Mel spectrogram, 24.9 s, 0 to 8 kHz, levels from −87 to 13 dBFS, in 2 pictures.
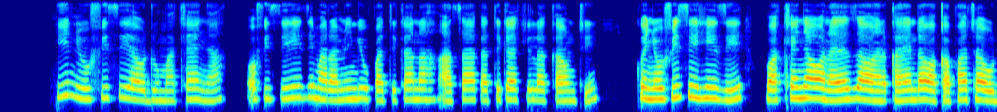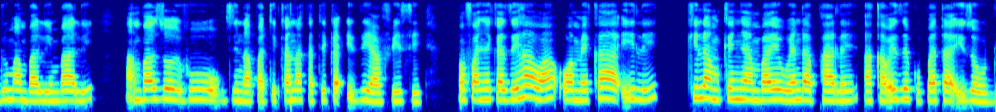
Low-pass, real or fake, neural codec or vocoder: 7.2 kHz; real; none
